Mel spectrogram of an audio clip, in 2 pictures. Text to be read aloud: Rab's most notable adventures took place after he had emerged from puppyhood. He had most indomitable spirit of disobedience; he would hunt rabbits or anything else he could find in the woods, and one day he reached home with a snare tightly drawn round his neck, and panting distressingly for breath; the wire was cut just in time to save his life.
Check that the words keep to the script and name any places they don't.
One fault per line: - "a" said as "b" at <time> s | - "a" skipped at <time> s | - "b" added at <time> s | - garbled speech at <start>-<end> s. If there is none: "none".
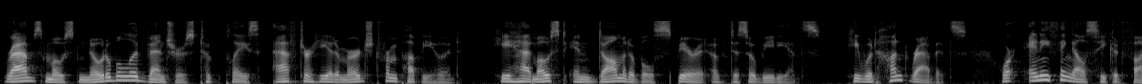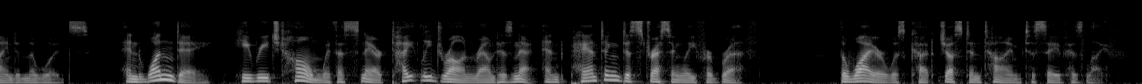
none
